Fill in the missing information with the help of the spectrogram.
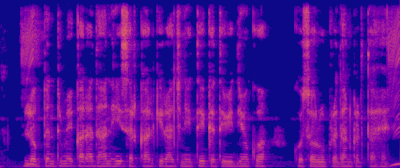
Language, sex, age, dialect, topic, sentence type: Hindi, male, 31-35, Awadhi Bundeli, banking, statement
